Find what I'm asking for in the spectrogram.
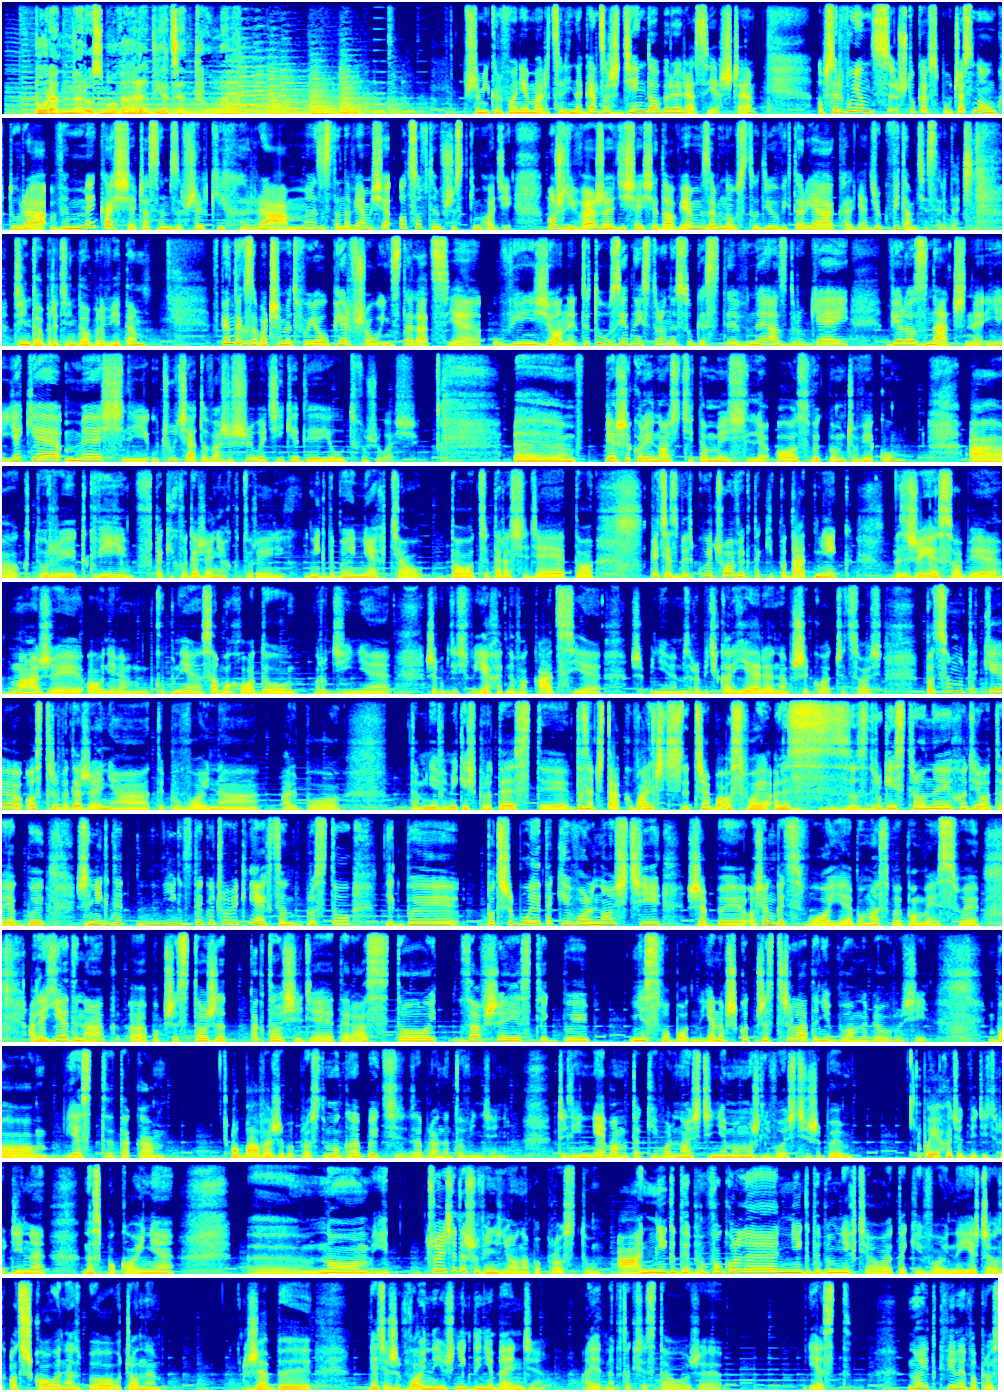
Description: Cała rozmowa z artystką jest dostępna poniżej.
